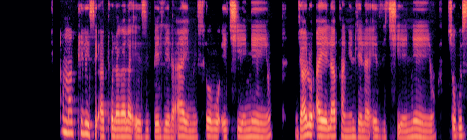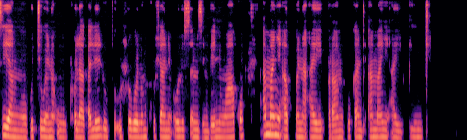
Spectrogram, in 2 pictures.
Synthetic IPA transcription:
amapʰilisiʔatʰɔlaɣalaʔezib̥ʱɛɮɛla̰ʔajimiɬɔβɔʔet͡ʃʼijɛnɛjɔ | nd͡ʒʱalɔʔajɛlapʰaŋɛnd͡ɮʱɛla̰ʔezit͡ʃʼijɛnɛjɔ | soɣusijaŋoɣutʰiwɛnaʔuɣutʰɔlaɣaleluǀʰuuɬɔβɔlom̩kʰuɬanɛʔolusem̩zimbʱeniwakʰɔ | amaɲɛʔakʰɔna̰ʔajib̥rawnɣuɣantʼiamaɲɛʔajipʼiːŋkʼɛ̥

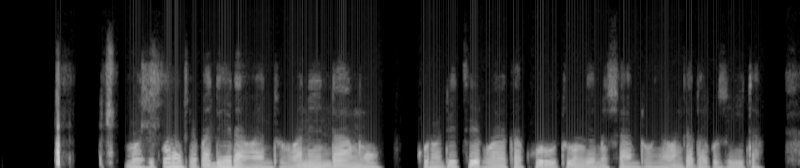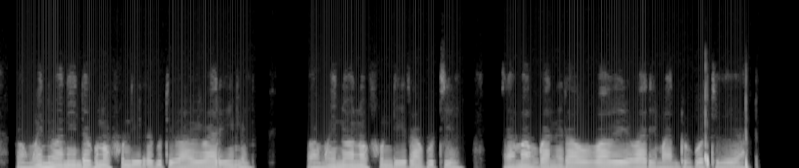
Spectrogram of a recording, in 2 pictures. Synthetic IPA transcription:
muʐikoɾaʐe̞paɗe̞ɾaʋantʰuʋano̞endamwe | kuno̞ɗe̞t͡se̞rwakakʰuɾutuŋɡe̞miʃando̞jaʋaŋɡaɗakuʐiiːta | ʋamwe̞niʋano̞endakuno̞fundirakutiʋaʋe̞ʋaɾime | ʋamwe̞niʋano̞fundirakuti | ramamɡwaniɾaʋo̞ʋaʋe̞ʋaɾimadʱo̞ko̞dʱeːra

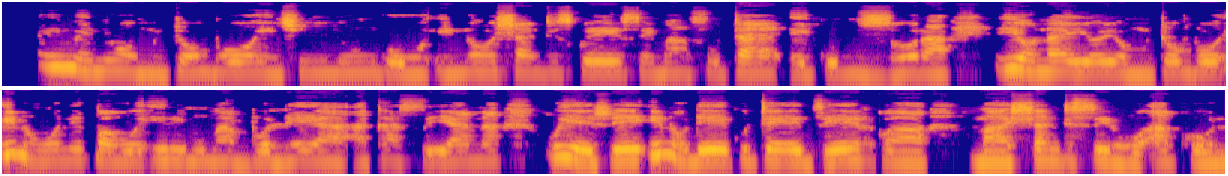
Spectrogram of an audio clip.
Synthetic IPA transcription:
imwe̞niwomito̞mbo̞je̞t͡ʃijuŋɡuino̞ʃandiswe̞se̞mafutae̞kuzoːɾaijo̞naijo̞jo̞mito̞mbo̞ino̞ːne̞kwawo̞ʔiɾimumabʱoɮe̞jaakasijanauje̞ʐe̞ʔino̞ɗe̞kute̞d͡ze̞rwamaʃandisirwo̞ʔakʰo̞ːna

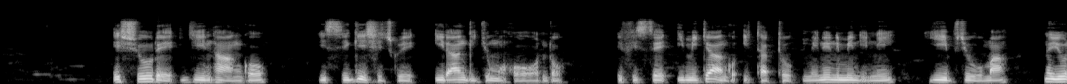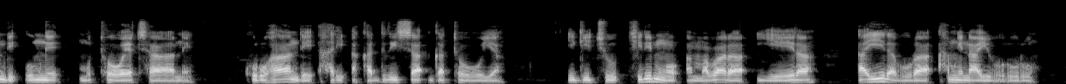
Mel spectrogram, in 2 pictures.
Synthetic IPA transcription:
iʃuːɾe̞ɾɟin̥haːŋɡo̞ | isiɡiʃid͡ʒɡwe̞ | iɾaːŋɡiɾɟumuhoːndo̞ | ifise̞imiɾɟaːŋɡo̞̰ʔitʰatumininiminḭni | jivjuːma | nujuːndiumŋe̞ | mutʰo̞ːjat͡ʃaːne̞̰ | kʰuɾuɦaːnde̞haɾiʔakadiɾiʃaɡatʰoːja | iɡit͡ʃukʰiɾimŋo̞amaβaɾaje̞ːɾaː | jiɾaβuɾahamŋe̞najuβṵɾuɾu

